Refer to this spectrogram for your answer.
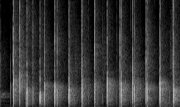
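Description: A quick, steady round of clapping for the female conductor of a show's musical segment, around fourteen sharp, crisp hand claps in about two seconds, evenly spaced and fairly loud, with no voices over it.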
